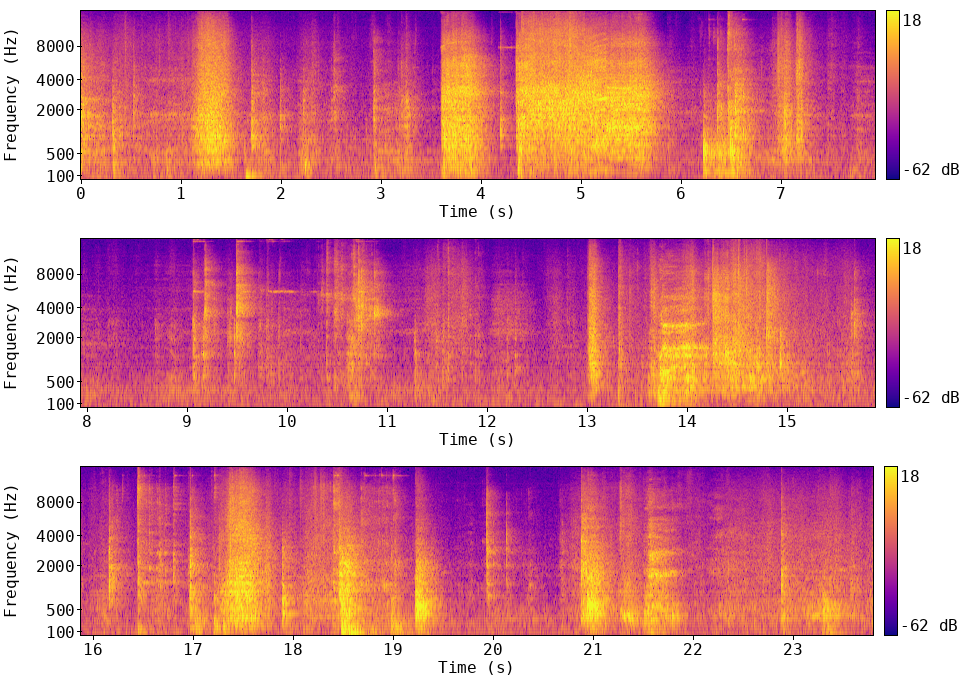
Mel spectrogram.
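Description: A trapped wooden board is knocked loose and down from a wall at a Portuguese quinta, heavy wooden bangs and clatters in bursts with rattling and scraping between them, no talking.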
